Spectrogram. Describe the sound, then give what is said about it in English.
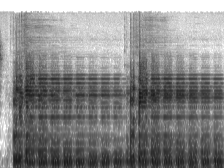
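Electric guitar, a Wire Instruments Concorde VI, through a tremolo pedal with its blade switch set to a Gretsch-style high-pass/low-pass mode. Two loud strummed chords ring out, each sustain pulsing in a fast, steady throb, heard alone. “we're using Matt Wright's new pedal, the Trammello. I've got the lower blade switch forward into that Gretsch kind of mode.”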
